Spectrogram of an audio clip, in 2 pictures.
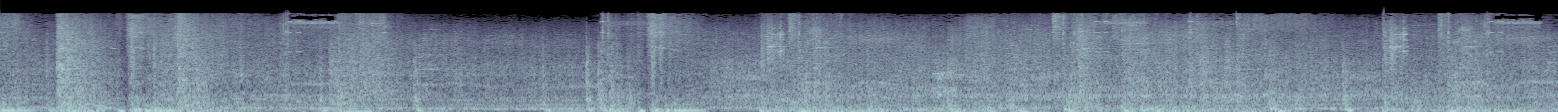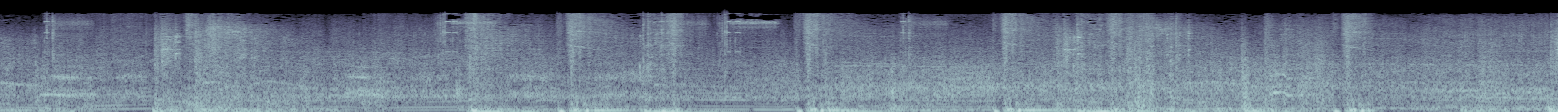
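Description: A racing car engine hums and revs steadily.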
